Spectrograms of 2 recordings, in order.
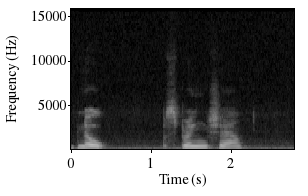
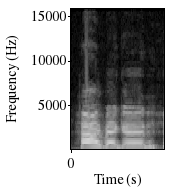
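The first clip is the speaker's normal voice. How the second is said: a big, drawn-out hello to a friend; loud excited greeting; 9 semitones higher, 17 dB louder, slower than usual. Real, not acted. Greeting a lurking viewer in chat with a loud, delighted hello. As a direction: call out loud and slow, delighted.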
